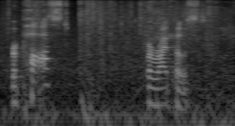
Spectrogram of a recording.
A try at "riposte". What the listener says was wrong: Riposte. I've never heard anyone pronounce it riposte. Like, I've never heard a hard I. No, not riposte. You said riposte. Like, I've heard repost.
